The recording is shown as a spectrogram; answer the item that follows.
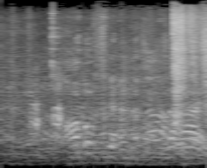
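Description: Wooden mallet knocking a tap into a beer keg: a sharp knock about half a second in and a harder one near the end as beer spurts out, with crowd voices around.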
